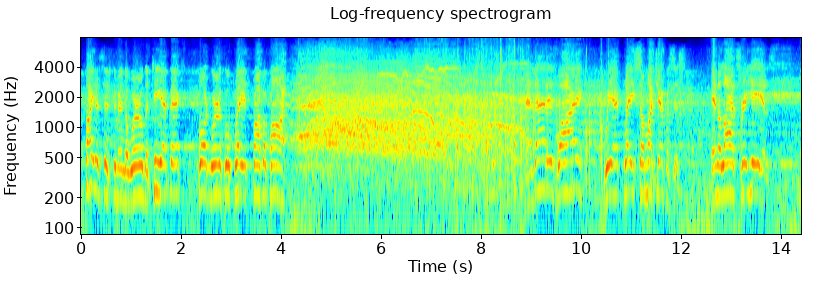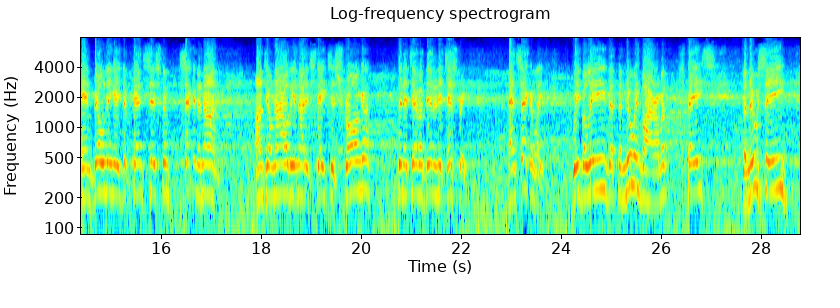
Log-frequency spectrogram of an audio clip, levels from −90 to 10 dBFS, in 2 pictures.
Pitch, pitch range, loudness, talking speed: 215 Hz, 210-230 Hz, -18 LUFS, 130 wpm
